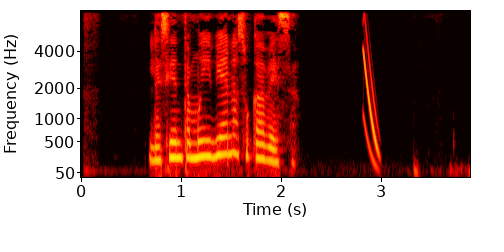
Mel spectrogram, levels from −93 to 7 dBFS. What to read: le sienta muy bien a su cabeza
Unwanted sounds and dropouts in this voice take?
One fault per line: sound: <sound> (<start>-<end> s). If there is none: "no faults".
sound: chirp (2.8-3.0 s)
